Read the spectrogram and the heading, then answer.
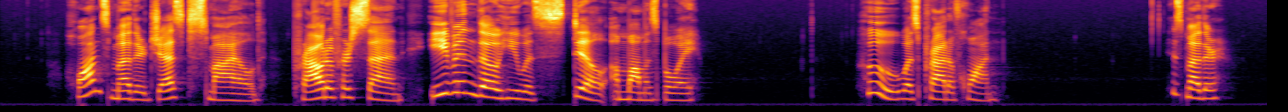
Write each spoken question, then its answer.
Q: Who was proud of Juan?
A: His mother.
